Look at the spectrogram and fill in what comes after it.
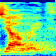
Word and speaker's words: Yahweh: So it's our best guess at how to pronounce it, is Yahweh.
